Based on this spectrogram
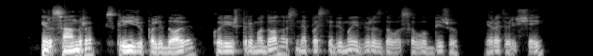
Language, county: Lithuanian, Kaunas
